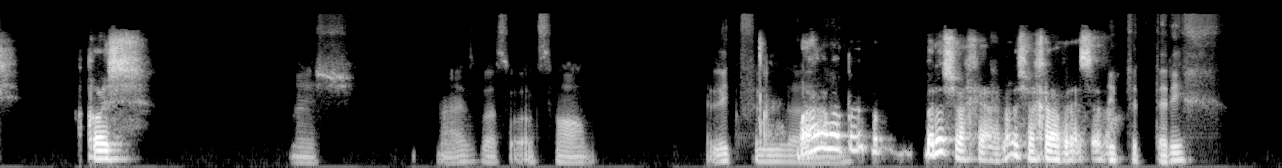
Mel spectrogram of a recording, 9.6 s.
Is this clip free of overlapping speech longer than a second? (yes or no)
yes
